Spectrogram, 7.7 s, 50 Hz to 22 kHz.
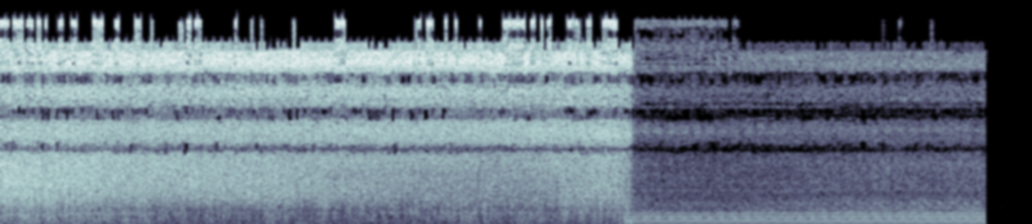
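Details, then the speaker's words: Brute 10-gallon air compressor after a pressure switch replacement: loud rush of air as the pop-off valve bleeds pressure to 90 psi, then the motor kicks back on with a steady hum; the switch cycles properly, with no leaks. "okay it's working like it should there are no leaks"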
